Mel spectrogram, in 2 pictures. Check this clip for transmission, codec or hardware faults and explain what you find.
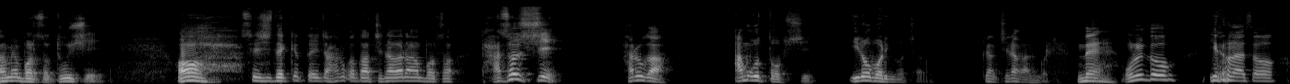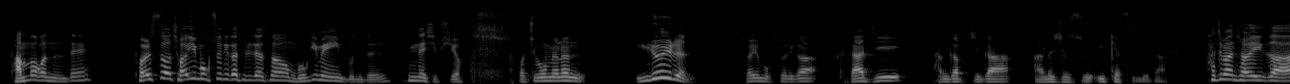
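Four kinds of fault are audible, all concentrated in the first three seconds or in stretches of lost stereo content later on.

Microphone overload, 1.80 to 1.96 s: the loudest peaks grate and crackle for a moment. The likely cause is input gain set roughly 6 dB too high, driving the converter into its ceiling so that around one sample in twenty is flattened. On the waveform the peaks appear as squared-off plateaus. The spectrogram shows a smear of broadband energy above the harmonics during those instants.

Microphone volume stepped down, at 1.83 s (about 4 dB) and 2.82 s (about 7 dB): the whole sound, background included, drops abruptly twice, the first drop arriving in the middle of the distorted peak. This is likely automatic gain control in the call software reacting to the clipping by cutting the device's input level in discrete steps. 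The waveform envelope shows two clean staircase drops. On the spectrogram every band darkens at once.

One channel drops out, from 8.87 to 10.29 s and again from 13.15 s to the end: the level falls suddenly by about 6 dB and stays there for each stretch. The likely cause is one side of a stereo feed going missing before the mono sum, which halves the shared signal. The waveform shrinks to half amplitude at sharp edges, and the spectrogram dims uniformly with no change in spectral shape.

Microphone volume stepped up, at 17.55 s: the call software nudged the device input level up by about 1 dB, so sound and background rise together by a small but sudden amount, partly offsetting the channel loss. On the waveform it shows as a slight step in the envelope, and on the spectrogram as a faint, simultaneous brightening across all frequencies.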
